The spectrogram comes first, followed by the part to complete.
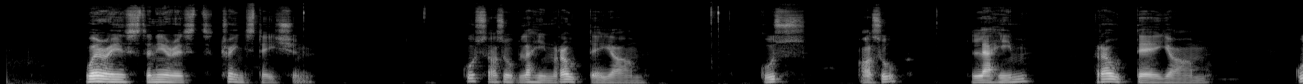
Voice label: Where is the nearest train station, Estonian phrasebook; the talking estonian phrasebook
